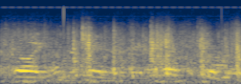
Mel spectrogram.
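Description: Indistinct voices talking in a room, with a few brief rustles.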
